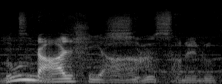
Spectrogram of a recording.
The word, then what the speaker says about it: Runersia: Find it weird they pronounce the S instead of Sia as Gia. Runersia.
